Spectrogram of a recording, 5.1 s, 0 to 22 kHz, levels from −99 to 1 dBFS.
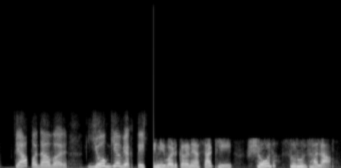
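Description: Handover gap, 2.16 to 2.30 s: while the call switched networks, no speech frames arrived, so the speech drops away and leaves 140 ms of silence until the new link starts.

Fallback to narrowband, from 2.30 s to the end: the call dropped from the clear wideband sound heard earlier to an older narrowband codec, which fits a low-rate AMR-NB mode. Nothing is heard above 4 kHz, so the speech turns dull and rougher.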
